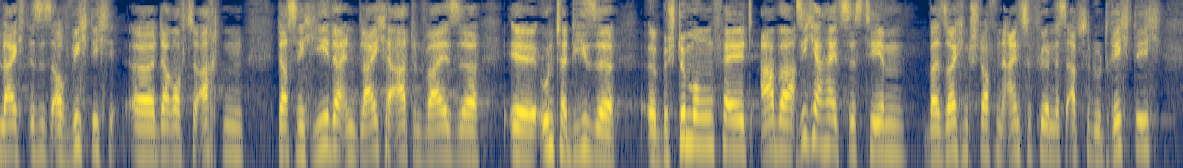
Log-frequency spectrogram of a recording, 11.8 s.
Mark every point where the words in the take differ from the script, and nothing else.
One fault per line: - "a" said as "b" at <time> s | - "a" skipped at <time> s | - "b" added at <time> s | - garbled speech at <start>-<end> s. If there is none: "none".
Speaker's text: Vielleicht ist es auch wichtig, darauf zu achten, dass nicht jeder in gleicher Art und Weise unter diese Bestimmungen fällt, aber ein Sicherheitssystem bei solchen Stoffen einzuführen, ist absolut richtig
- "ein" skipped at 8.0 s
